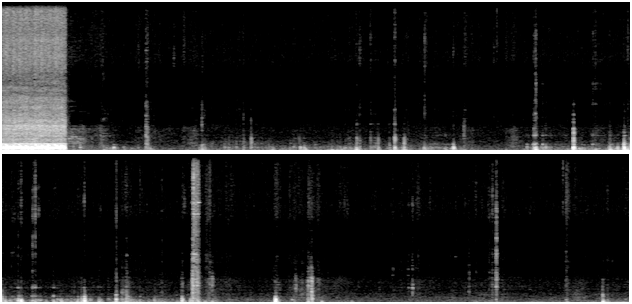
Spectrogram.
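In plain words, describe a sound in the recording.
Small clicks and taps sound as hands fit a handle onto a knife.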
